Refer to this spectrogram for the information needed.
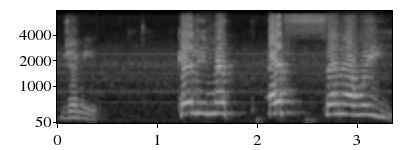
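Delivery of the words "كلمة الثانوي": الثانوي with silent lam and doubled first consonant; high teacher demo, no l in الثانوي; sun lam. Shown as a demonstration. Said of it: "أنها لام شمسية". (نطق «الثانوي» بلام صامتة وحرف مشدد بعدها)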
